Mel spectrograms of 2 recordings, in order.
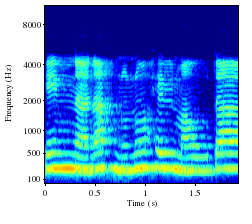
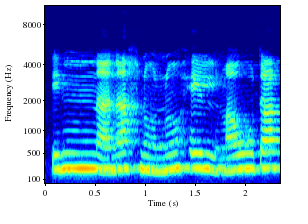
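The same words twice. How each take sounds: No difference in how they are said.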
